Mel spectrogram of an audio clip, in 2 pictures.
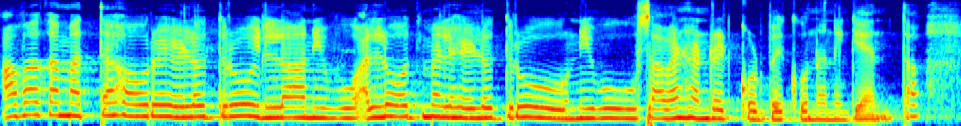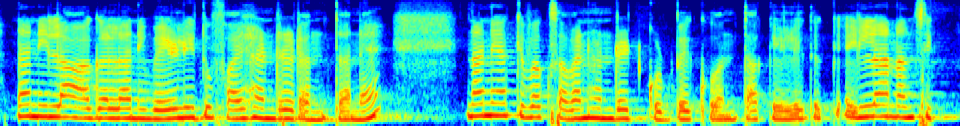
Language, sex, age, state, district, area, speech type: Kannada, female, 18-30, Karnataka, Bangalore Rural, rural, spontaneous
